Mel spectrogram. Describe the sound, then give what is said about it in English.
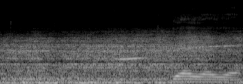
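A takeoff sound effect of an airplane engine plays as a steady, moderately loud roar, with voices briefly heard over it. “That's a takeoff? We need to speak to the sound guy.”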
